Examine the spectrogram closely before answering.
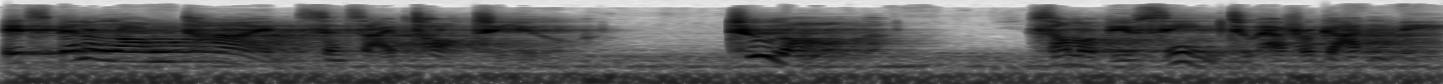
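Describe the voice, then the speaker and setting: An actress playing a cold, menacing female tyrant scientist giving a deliberate, oratorical speech in a video game over a public address. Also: lowish voice, very animated, fairly bright tone, slight background noise, full character voice. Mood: coldly grandiose. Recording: echoey hall public address, faint music.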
